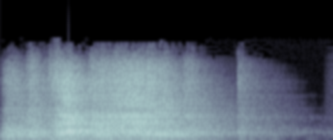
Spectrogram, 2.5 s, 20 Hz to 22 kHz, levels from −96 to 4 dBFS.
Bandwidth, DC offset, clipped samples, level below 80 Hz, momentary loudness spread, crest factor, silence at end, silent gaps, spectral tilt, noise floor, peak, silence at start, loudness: 16 kHz; under 0.1%; under 0.1%; -64 dBFS; 18 LU; 16 dB; 0.35 s; none; 2 dB/octave; -40 dBFS; 0 dBFS; 0 s; -12 LUFS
